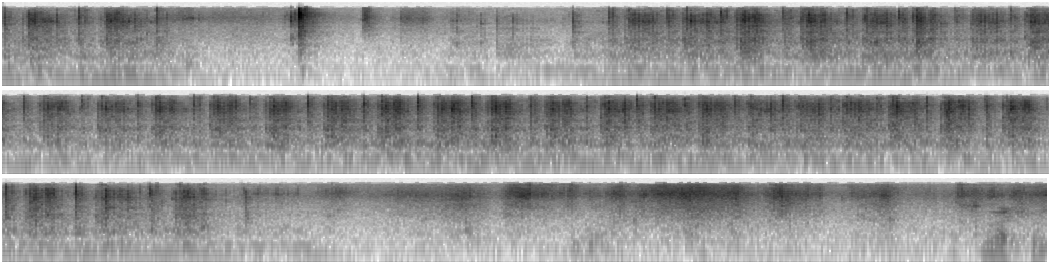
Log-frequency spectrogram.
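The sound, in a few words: sewing machine stitching a tarp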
